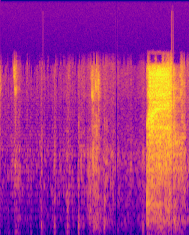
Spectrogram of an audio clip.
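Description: Pet dogs in a Minecraft game give soft, scattered whimpers and short barks, followed by a louder burst of sound near the end, with no talking.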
